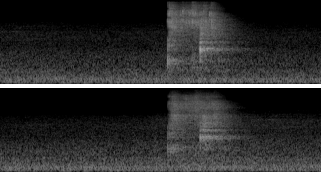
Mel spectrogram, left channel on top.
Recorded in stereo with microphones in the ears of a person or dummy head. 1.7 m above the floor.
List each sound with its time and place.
1.7 s a splash: 35° left (ahead or behind), 1.1 m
